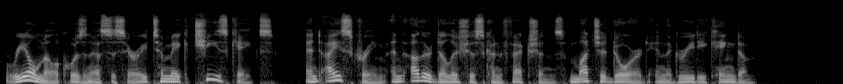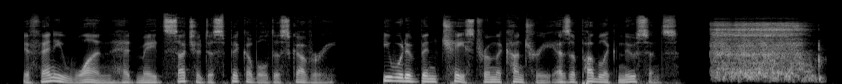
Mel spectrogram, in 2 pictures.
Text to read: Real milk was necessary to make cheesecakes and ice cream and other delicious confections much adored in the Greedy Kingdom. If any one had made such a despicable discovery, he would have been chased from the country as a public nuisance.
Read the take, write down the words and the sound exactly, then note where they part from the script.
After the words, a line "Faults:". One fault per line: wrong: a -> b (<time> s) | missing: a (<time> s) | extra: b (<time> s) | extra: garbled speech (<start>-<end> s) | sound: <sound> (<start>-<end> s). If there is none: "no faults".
Real milk was necessary to make cheesecakes and ice cream and other delicious confections much adored in the Greedy Kingdom. If any one had made such a despicable discovery, he would have been chased from the country as a public nuisance.
Faults:
sound: sneeze (15.5-16.7 s)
